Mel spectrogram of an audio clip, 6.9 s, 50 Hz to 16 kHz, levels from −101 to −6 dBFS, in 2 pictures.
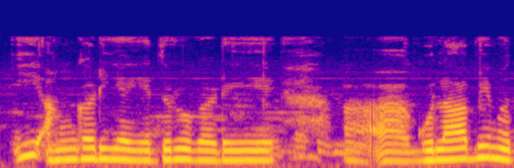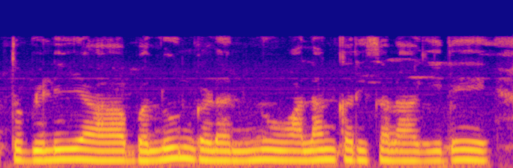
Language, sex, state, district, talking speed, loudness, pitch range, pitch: Kannada, female, Karnataka, Bangalore, 80 wpm, -17 LUFS, 170-180 Hz, 175 Hz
